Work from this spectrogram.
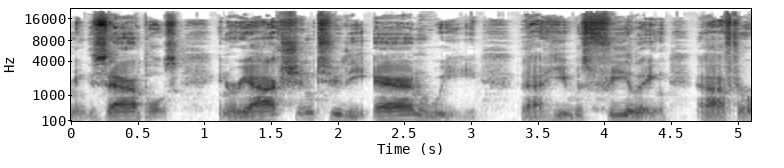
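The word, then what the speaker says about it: ennui: NN UI meaning a boredom uh so it's pronounced an we a feeling of weariness and dissatisfaction boredom examples in reaction to the an we that he was feeling after working for 12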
